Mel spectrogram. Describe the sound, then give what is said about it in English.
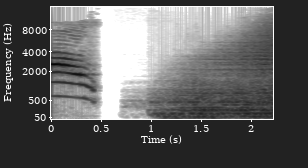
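A single short, clear cat meow with a falling pitch, followed by a brief silence and then a loud rising whoosh of noise. “My cats have a lot of questions, and I do try to answer them.”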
